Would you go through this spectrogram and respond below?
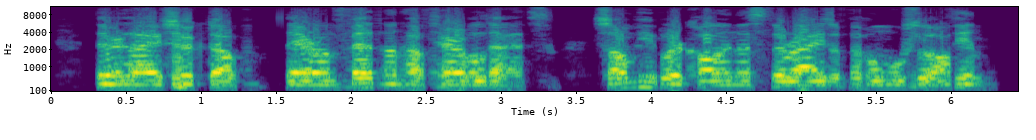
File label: story voiceover; yumpod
